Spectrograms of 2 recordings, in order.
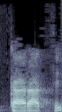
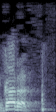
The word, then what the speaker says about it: karate: Aquí yo más de una vez he dicho que la pronunciación de lo que aquí equivocadamente pronuncian karate no es karate, sino karate.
